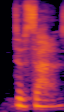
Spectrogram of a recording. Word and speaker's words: Dubsado: Anything like Honeybook, or I know you use Dubsado. Is that how you say it? – Dubsado.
